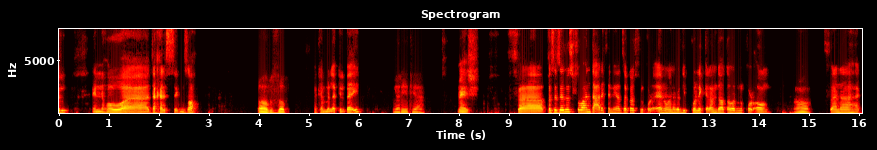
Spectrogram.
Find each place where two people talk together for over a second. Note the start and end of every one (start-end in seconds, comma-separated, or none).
none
